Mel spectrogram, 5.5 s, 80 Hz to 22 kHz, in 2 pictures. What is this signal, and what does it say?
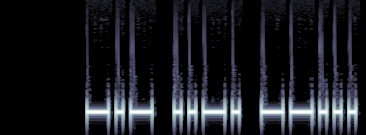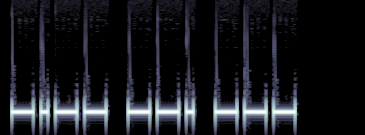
Morse code, heard as a keyed tone, about 21 wpm, 700 Hz. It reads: KF7YGO
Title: USA Call Signs - 6 Characters - Repeated 2x - 22wpm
